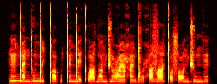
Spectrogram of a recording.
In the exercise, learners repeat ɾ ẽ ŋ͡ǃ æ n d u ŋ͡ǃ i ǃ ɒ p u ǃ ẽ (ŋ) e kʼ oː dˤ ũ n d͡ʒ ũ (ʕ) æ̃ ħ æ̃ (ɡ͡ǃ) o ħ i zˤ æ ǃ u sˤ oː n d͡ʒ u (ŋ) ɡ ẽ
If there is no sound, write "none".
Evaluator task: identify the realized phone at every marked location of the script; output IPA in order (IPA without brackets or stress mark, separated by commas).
ŋ͡ǃ, ʕ, ɡ͡ǃ, ŋ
